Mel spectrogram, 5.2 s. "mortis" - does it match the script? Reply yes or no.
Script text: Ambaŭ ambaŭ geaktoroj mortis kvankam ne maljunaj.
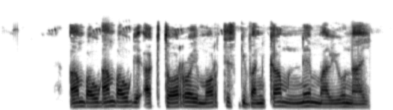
yes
